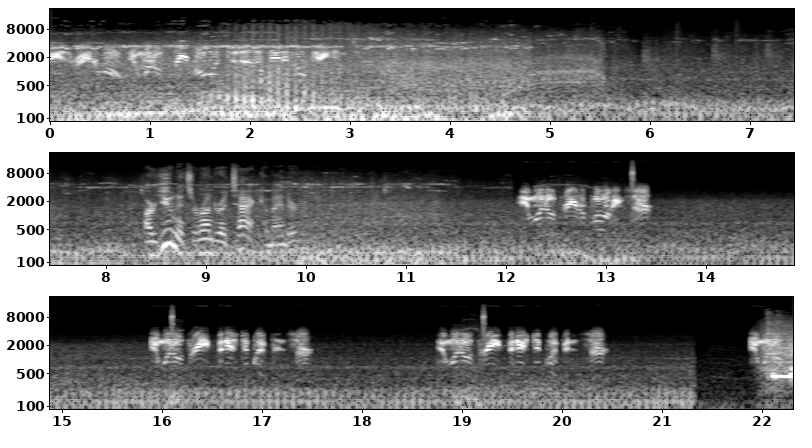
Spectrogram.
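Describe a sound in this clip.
Tank engines rumble low.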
